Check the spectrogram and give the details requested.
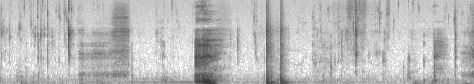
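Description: Close-miked eating sounds from a bowl of ramen noodles and broth: wet chewing with small clicks. A louder, short wet mouth sound comes about three seconds in and another about a second later.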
